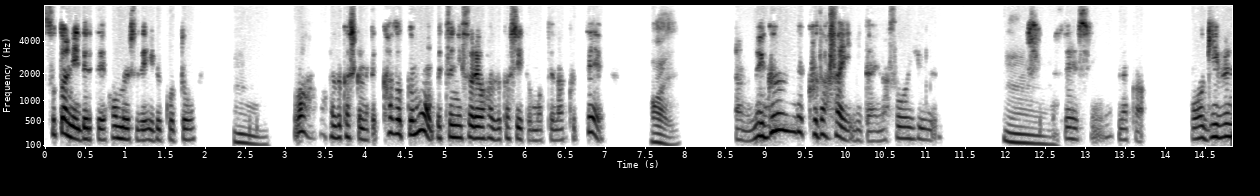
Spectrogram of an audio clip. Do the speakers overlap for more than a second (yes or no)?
no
